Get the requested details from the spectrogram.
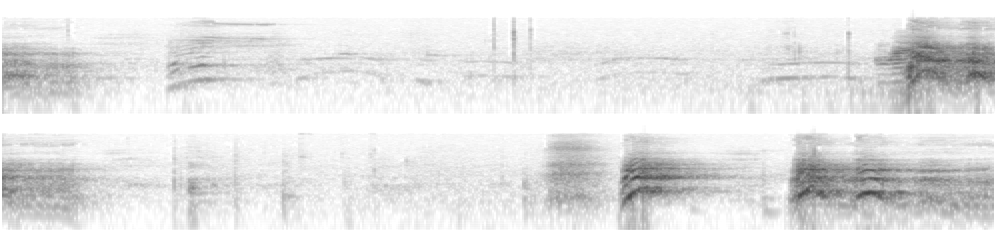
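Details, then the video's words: Four-month-old German Shepherd reacting to a recording of young German Shepherd puppies: thin high whimpering and squeaky puppy noises first, then three loud, harsh, broadband barks, one mid-clip and two close together near the end. "German shepherd's reaction when listening to german shepherd puppies!"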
